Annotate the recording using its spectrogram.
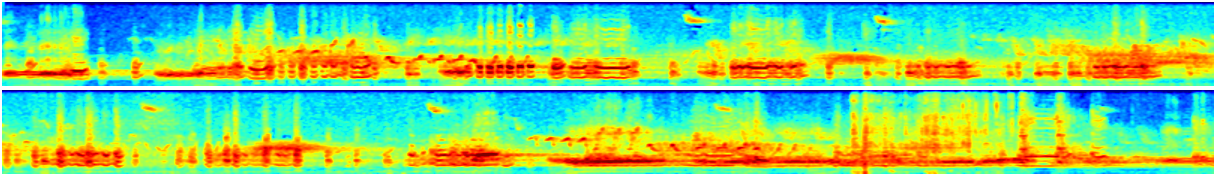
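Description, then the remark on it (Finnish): Red-necked grebes call loudly and continuously over an inland lake, their harsh, braying, wailing cries overlapping from several birds, with no talking. “siis taustalla härkälinnut mylvii”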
